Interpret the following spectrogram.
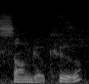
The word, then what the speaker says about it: Son Goku: Or if you are pronouncing those, kanji, the Japanese way instead of the Chinese, Son Goku, as you probably know.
